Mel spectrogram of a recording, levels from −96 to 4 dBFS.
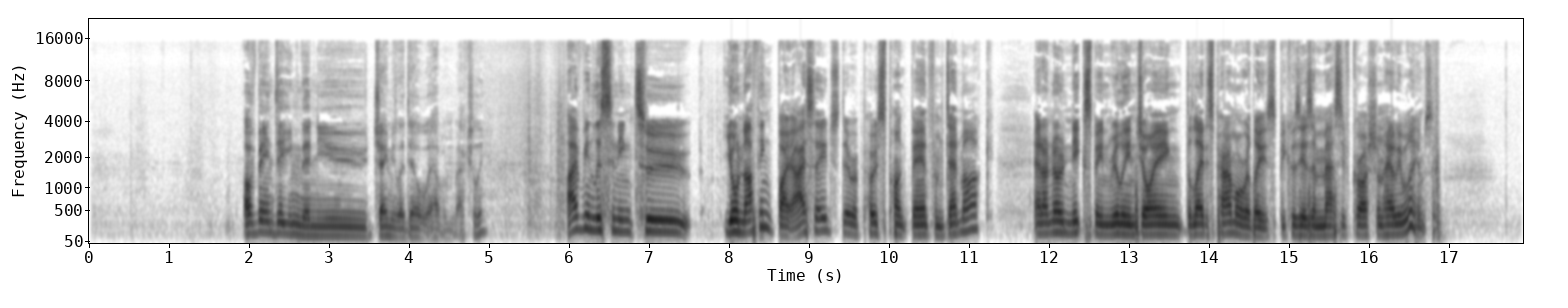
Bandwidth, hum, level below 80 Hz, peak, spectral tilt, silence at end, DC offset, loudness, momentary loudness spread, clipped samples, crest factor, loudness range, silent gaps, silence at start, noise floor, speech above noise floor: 15.5 kHz; none; -64 dBFS; 0 dBFS; -3.5 dB/octave; 1.05 s; under 0.1%; -17 LUFS; 14 LU; under 0.1%; 18 dB; 8 LU; none; 1.95 s; -66 dBFS; 49 dB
